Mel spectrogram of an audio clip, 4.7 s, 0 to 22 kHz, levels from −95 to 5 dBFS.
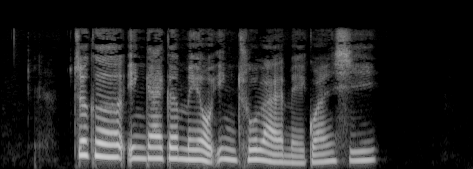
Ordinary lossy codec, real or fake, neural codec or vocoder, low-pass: MP3, 96 kbps; real; none; 10.8 kHz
